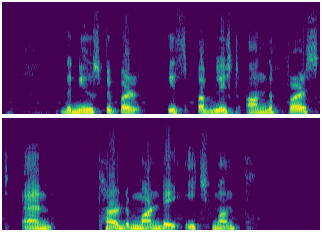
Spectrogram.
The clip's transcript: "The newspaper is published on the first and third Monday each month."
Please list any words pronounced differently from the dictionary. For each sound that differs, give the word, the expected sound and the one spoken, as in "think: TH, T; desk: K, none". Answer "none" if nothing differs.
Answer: third: TH, T; month: TH, T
